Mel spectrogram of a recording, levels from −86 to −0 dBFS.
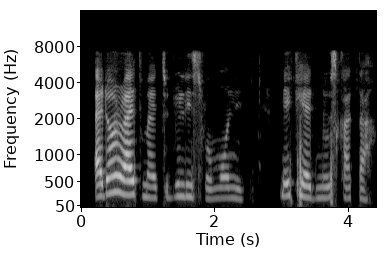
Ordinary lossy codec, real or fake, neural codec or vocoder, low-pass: none; fake; codec, 16 kHz, 16 kbps, FreqCodec, larger model; 7.2 kHz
